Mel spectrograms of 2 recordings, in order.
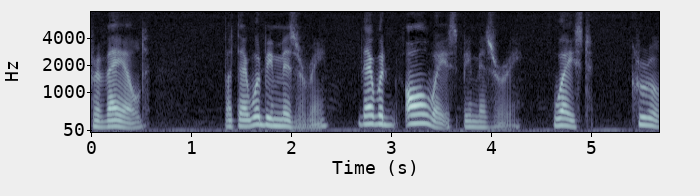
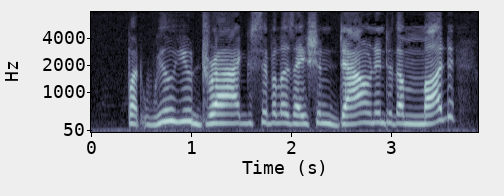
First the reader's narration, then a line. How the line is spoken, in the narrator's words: cried the shocked, decent people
